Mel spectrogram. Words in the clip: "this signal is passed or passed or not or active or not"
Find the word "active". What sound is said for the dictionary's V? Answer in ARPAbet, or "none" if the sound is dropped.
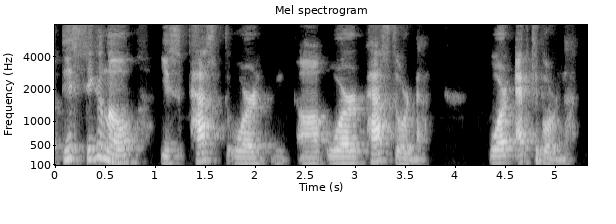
B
